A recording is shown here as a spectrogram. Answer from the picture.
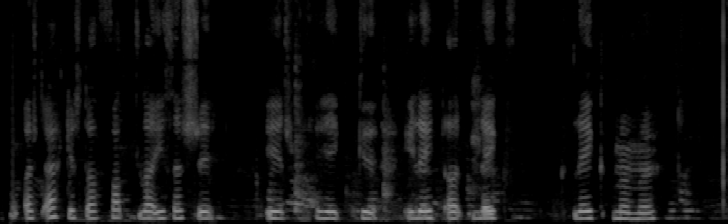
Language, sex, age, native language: Icelandic, female, 18-19, Icelandic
